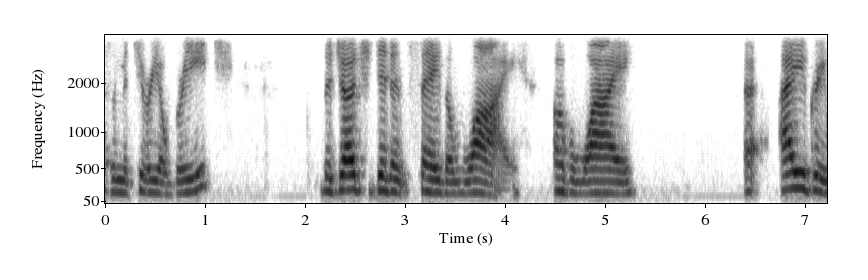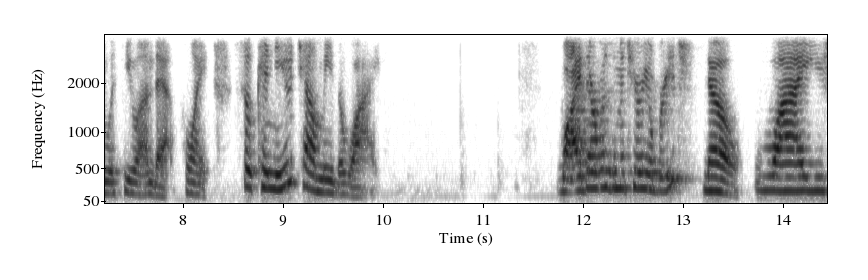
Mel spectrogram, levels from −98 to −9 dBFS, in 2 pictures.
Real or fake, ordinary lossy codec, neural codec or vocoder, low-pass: real; Opus, 24 kbps; none; 3.6 kHz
